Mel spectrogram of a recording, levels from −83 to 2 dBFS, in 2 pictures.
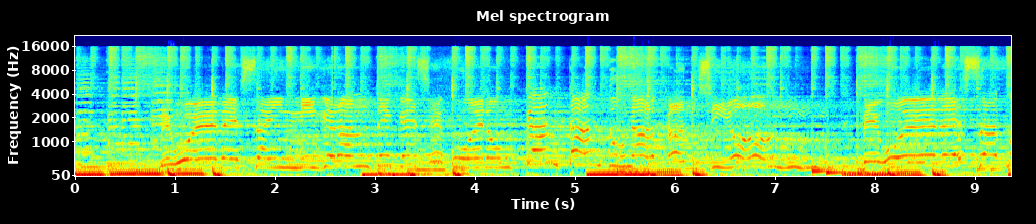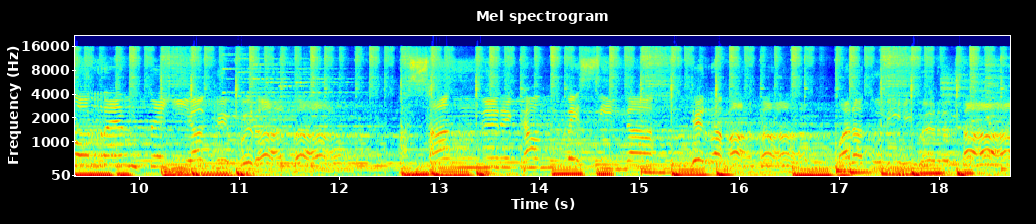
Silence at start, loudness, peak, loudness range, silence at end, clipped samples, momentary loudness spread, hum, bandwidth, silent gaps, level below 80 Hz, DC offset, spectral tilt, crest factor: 0 s; -13 LUFS; 0 dBFS; 2 LU; 0 s; under 0.1%; 7 LU; none; 17 kHz; none; -14 dBFS; under 0.1%; -5 dB/octave; 12 dB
